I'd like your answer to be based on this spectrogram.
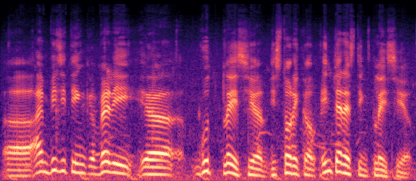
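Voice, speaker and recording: A man giving halting, casual answers as an interviewed tourist, outdoors in a city. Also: on the high side, sing-song.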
